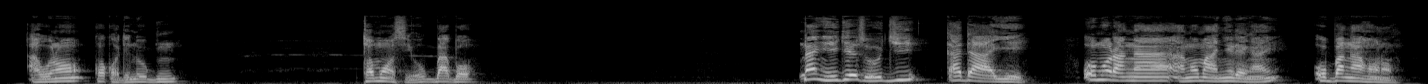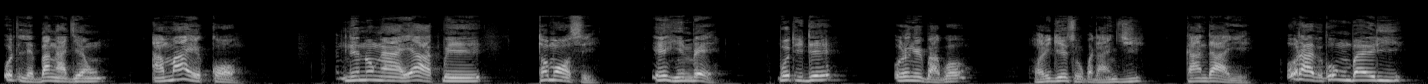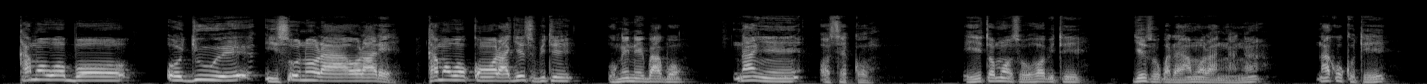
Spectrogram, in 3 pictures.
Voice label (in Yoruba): good news yoruba, bible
